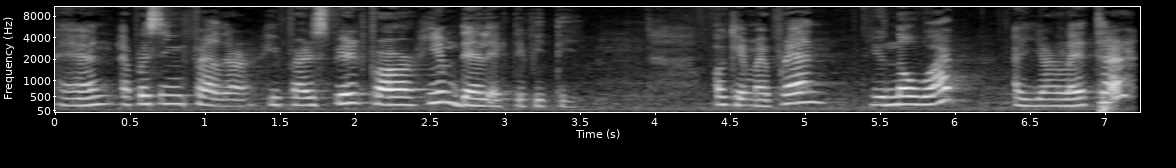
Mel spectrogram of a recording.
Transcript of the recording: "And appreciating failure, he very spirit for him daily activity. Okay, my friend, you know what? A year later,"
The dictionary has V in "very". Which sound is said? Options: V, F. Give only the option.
F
